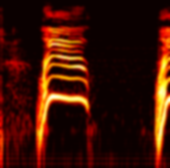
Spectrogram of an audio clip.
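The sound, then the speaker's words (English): A cat meows twice, loudly: a long, drawn-out rising yowl, a short pause, then a second meow that starts and gets cut off. No one speaks. “I just realized that he keeps going to the point where Brian hits the fucking cat twice.”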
